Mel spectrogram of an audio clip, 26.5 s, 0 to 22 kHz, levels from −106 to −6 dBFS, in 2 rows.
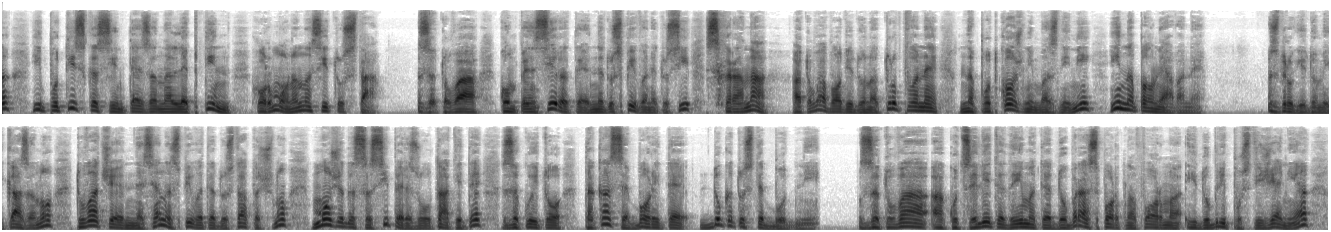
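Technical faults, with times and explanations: Nothing stood out on listening to this speech recording.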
